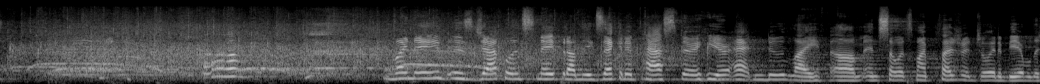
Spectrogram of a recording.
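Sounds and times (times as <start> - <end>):
cheers and whoops: 0.0 - 5.4
large crowd applauding: 0.0 - 7.1
speech: 2.3 - 3.2, 3.8 - 10.3.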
